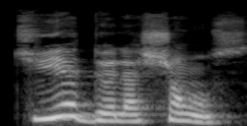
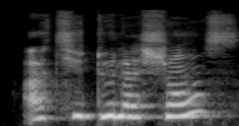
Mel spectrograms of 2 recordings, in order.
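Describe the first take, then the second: First: Said in the usual way. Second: "As-tu de la chance" climbing to a clear high rise on "chance"; question tune. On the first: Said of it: "لا فراز كتسالي بنقطة". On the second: Shown as a demonstration. Teacher modelling a yes-no question for pupils, rising tune. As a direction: ask "As-tu de la chance?" with a lifted questioning end. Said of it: "هادي فراز انتيروغاتيف".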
